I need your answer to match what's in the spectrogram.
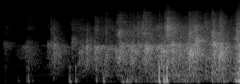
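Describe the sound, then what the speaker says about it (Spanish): An audience applauds a faculty dean being introduced at an inaugural university lecture, the clapping starting sparse and swelling into a steady, dense round of many hands. "Fuerte el aplauso,"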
